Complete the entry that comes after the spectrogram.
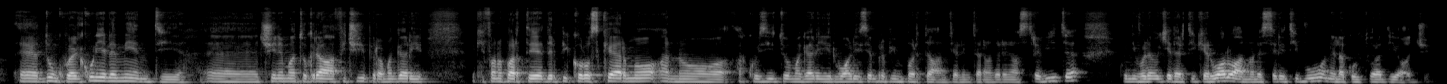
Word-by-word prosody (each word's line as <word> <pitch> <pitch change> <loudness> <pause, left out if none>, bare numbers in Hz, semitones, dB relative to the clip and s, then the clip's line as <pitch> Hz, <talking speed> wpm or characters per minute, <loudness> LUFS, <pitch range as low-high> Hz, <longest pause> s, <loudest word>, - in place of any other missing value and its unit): Uhm, 145 -1 +1
dunque 145 -3 +3
alcuni 170 +6 +2
elementi, 140 -7 0 0.3
ehm, 125 -3 -3
cinematografici 140 +1 +1
però 140 -2 -1
magari 130 0 +1 0.5
che - - -14
fanno 135 +2 0
parte 135 0 +5
del 135 0 0
piccolo 145 +1 +2
schermo 145 0 +4
hanno 125 -4 -2
acquisito 130 +1 -5
magari 130 0 -1
ruoli 125 0 0
sempre 130 0 -3
più 130 - -7
importanti 120 -4 -4
all'interno 110 0 -6
delle 115 +1 -5
nostre 110 +3 -5
vite. 165 +6 -3 0.4
Quindi 130 -1 -6
volevo 130 +1 +2
chiederti 130 -2 -1
che 125 +1 -2
ruolo 155 +4 +7
hanno 120 -2 0
le 115 - -2
serie 125 +2 -3
TV 140 +5 -3
nella 125 -3 -2
cultura 115 0 -2
di 115 0 -7
oggi? 110 +2 -9
130 Hz, 160 wpm, -24 LUFS, 120-140 Hz, 0.5 s, ruolo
